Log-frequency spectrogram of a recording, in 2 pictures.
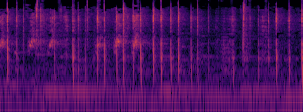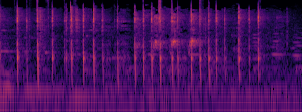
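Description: Rapid, irregular clicking and tapping from a blue Quaker parrot nibbling at fingers and pecking at a wooden floor with its beak. Background music with a bass line runs underneath.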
